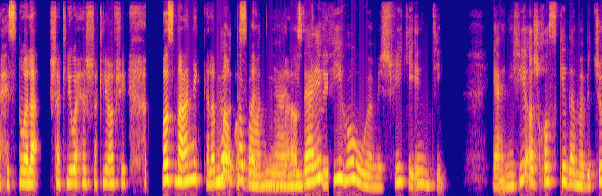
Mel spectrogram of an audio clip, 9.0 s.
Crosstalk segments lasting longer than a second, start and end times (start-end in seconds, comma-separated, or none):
3.2-4.9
